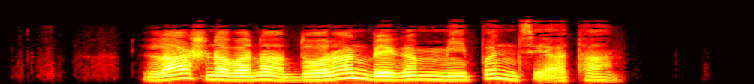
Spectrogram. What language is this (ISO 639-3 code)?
trw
